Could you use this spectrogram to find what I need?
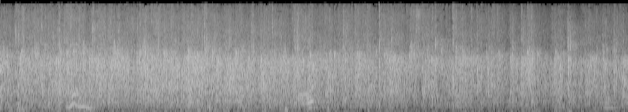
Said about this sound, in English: Well, let's just firstly give you a round of applause.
